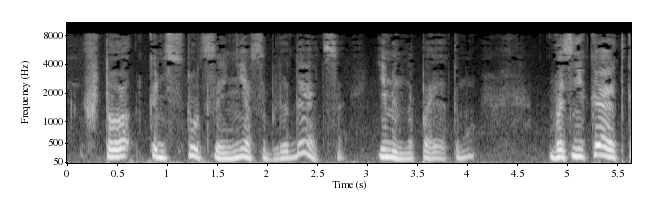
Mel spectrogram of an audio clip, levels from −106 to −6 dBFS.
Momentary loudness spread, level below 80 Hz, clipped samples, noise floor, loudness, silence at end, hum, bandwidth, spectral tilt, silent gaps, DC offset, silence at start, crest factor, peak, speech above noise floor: 14 LU; -48 dBFS; under 0.1%; -50 dBFS; -21 LUFS; 0 s; none; 8.8 kHz; -7.5 dB/octave; none; under 0.1%; 0.2 s; 16 dB; -4 dBFS; 30 dB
